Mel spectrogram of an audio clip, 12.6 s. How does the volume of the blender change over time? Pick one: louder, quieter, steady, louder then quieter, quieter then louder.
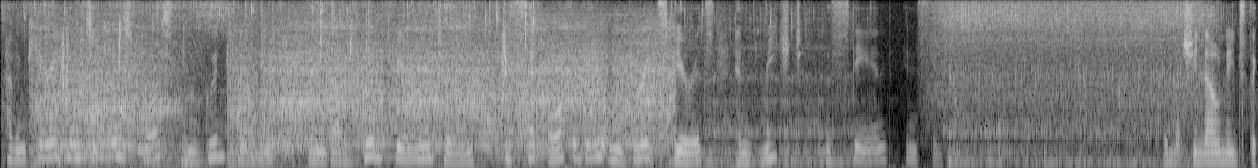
steady.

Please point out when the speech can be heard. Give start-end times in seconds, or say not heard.
0.1-9.6, 11.6-12.5.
